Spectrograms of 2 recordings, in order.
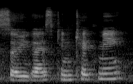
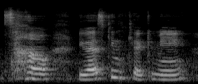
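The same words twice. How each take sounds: First: Said in the usual way. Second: Laughing. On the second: Real, not acted. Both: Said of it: "not literally".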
